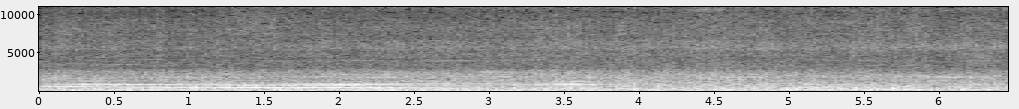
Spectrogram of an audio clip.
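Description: Sportbike engine running under steady throttle, its note slowly rising, under a heavy rush of wind noise on the rider's camera.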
